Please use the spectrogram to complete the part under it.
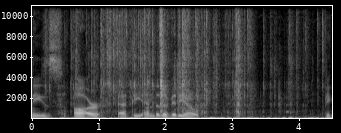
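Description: A foil wrapper crinkles and rustles as it is torn open.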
